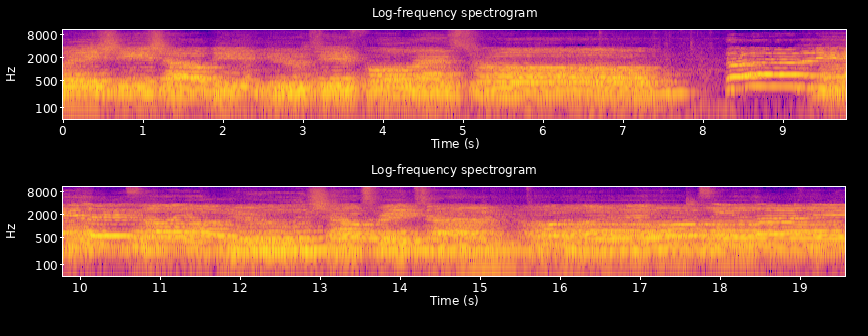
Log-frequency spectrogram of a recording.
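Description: Mixed choir of male and female voices singing a cappella, with a short pause about eight seconds in before the voices come back in.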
